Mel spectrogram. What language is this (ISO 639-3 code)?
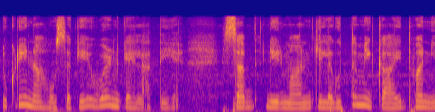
hin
